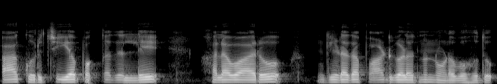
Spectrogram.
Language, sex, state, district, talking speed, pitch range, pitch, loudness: Kannada, male, Karnataka, Bangalore, 95 wpm, 105-110 Hz, 110 Hz, -17 LUFS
